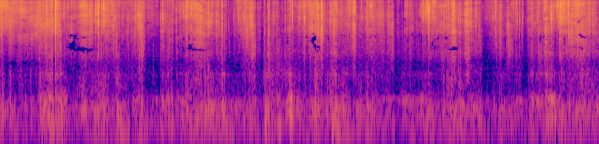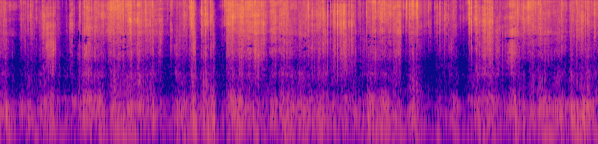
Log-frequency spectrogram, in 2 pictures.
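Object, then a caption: Block of ice. Long pointed nails scratch across the top of a large, solid, clear ice block resting on a fabric surface. A steady stream of dry, crackly scraping fills the clip, bright and hissy up top over a low rumbling body. Short strokes overlap with no pauses between them.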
